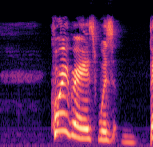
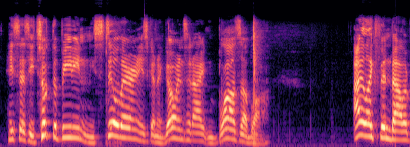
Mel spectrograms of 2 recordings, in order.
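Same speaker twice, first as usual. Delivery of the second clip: ordinary delivery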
